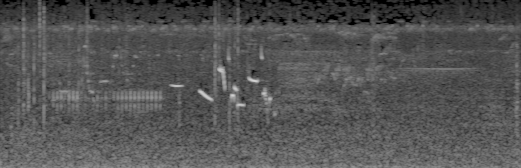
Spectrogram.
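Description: Forest ambience: a steady soft hiss, with a short buzzy trill about a second in and a quick run of bird chirps, short slurred notes, near the middle that are the loudest sound.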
